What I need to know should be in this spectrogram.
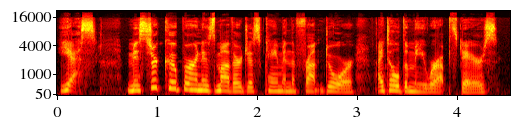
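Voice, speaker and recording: A woman's voice: mid-range voice, animated, a little fast, slight background noise, close to an everyday voice. A woman playing a loyal, matter-of-fact housemaid in an old-time radio comedy. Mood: helpful. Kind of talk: 1940s radio comedy acting.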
